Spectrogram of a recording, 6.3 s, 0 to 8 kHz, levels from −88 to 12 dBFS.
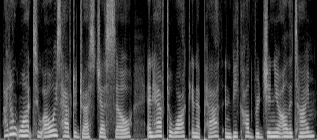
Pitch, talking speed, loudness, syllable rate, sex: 230 Hz, 225 wpm, -17 LUFS, 4.9 syllables/s, female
